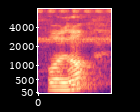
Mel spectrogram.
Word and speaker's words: Poisson: Okay, so this equation is actually our equation of Poisson's, or there was, I mean, the person named Poisson. Actually, the pronunciation is Poisson.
